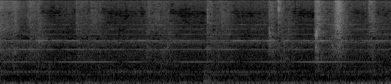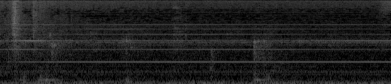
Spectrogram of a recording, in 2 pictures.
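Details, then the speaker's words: New Tesla Model X Plaid parked in a garage, with a steady high-pitched electrical hum and faint clicks that return when the car wakes. Temporary fix is turning off Sentry mode; cause unknown. "there you go that's the sound that's the noise so you I you could hear a click and that sound is there again"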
